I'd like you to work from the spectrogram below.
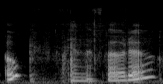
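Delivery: normal talking voice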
